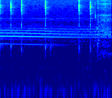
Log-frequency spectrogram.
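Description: Near silence with several faint, irregular clicks from the device used to write on screen.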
